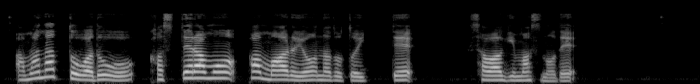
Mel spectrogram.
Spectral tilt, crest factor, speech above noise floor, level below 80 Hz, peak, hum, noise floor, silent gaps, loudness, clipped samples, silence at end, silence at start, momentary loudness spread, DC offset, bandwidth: -5 dB/octave; 20 dB; 51 dB; -70 dBFS; -2 dBFS; none; -72 dBFS; none; -22 LUFS; under 0.1%; 1.25 s; 0.15 s; 12 LU; under 0.1%; 11.5 kHz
